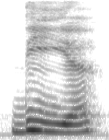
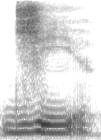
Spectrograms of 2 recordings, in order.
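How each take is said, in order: First: The d is a clean stop before i. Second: The d is hissy, like j, before i. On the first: This is the typical Northeastern pronunciation. "Um nordestino, um paraibano, por exemplo, falaria dia" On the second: This is the typical Rio de Janeiro pronunciation. "mas eu que sou carioca, eu falo dia"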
